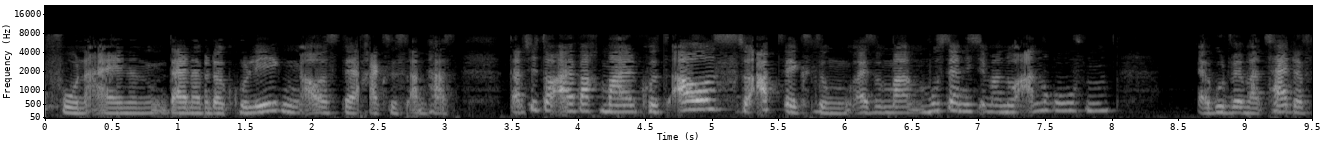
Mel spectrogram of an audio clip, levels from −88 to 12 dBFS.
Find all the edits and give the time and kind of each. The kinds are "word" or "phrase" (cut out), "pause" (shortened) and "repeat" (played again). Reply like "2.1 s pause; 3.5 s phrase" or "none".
1.2 s word; 2.3 s word; 2.9 s word; 3.6 s word; 5.2 s word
